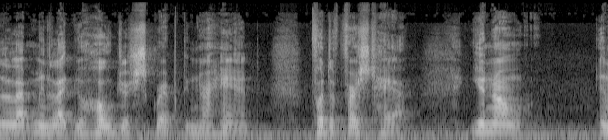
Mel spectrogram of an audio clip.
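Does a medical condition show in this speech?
Yes: cerebral palsy; speech primarily affected.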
